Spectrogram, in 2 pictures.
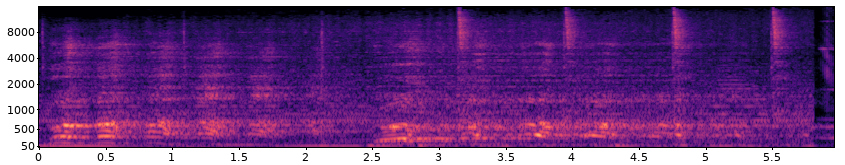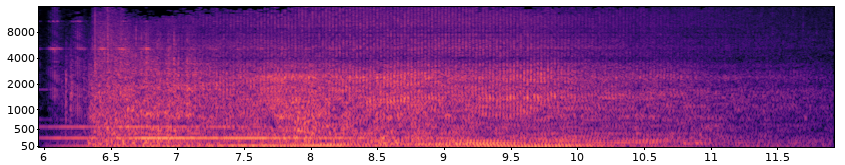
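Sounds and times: low hum: 2.0 - 11.9
deep rumbling whoosh: 6.4 - 11.9.

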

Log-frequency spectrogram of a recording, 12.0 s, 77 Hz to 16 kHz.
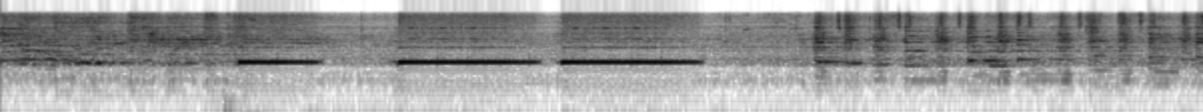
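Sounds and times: background music: 0.0 - 3.3, 8.0 - 12.0
steam train whistle: 4.0 - 7.1.

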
